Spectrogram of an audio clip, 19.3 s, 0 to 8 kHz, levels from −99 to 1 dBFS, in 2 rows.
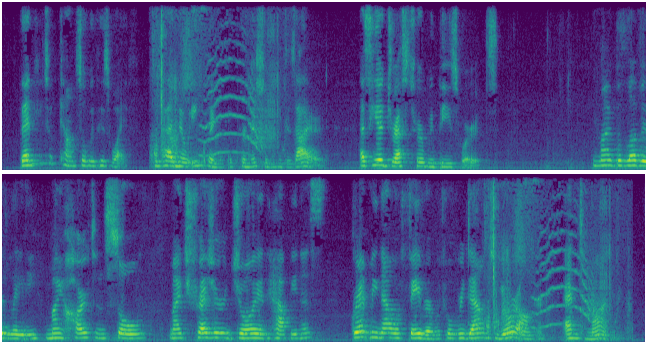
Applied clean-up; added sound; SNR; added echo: none; Squeak; 14 dB; none.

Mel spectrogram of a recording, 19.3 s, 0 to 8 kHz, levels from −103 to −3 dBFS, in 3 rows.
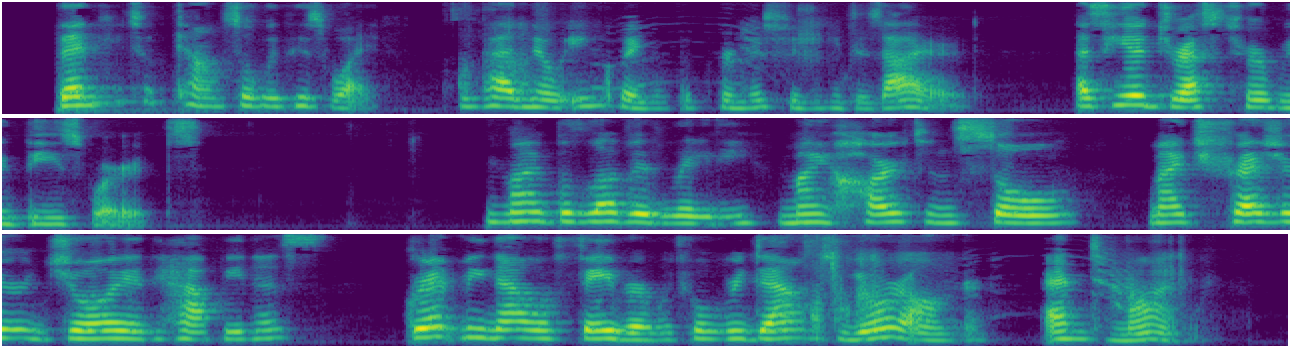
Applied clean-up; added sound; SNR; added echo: neural mask model DeepFilterNet 3.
